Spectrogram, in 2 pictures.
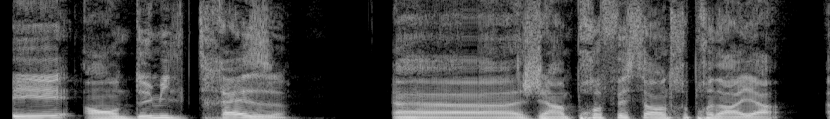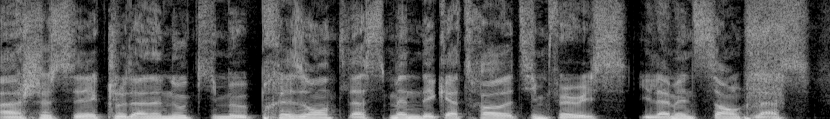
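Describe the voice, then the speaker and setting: In a brisk, mid-range voice, a French man guesting on a casual call interview lays out his explanations as lists, peppered with fillers. The recording is dry and of studio quality.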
